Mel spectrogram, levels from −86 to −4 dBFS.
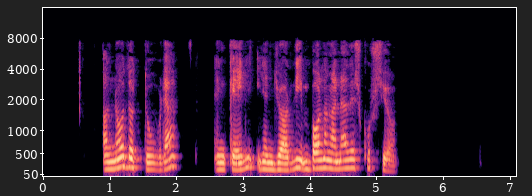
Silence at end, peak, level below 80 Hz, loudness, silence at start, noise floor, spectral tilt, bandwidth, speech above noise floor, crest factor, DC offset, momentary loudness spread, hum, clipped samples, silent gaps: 1.8 s; -2 dBFS; -58 dBFS; -17 LUFS; 0.9 s; under -90 dBFS; -6 dB/octave; 8 kHz; over 74 dB; 18 dB; under 0.1%; 10 LU; none; under 0.1%; 2.11-2.17 s, 2.33-2.55 s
